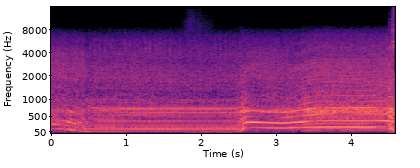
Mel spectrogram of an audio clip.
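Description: A 1960s muscle car engine in the BeamNG driving game, revving up toward a 4,600 RPM redline, with a rising and falling tone that swells louder midway and holds a steady, throaty drone.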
